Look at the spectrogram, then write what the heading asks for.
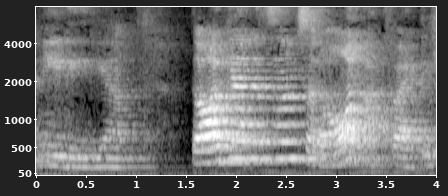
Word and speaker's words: Coelenterata: phylum, Coelenterata, or is called need area. C is silent, need area.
